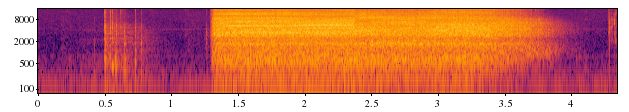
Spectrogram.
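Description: A lidded blender whirs loudly for about two and a half seconds, blending a cilantro lime dressing of lime juice, salt and pepper, after a brief clunk, then winds down.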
